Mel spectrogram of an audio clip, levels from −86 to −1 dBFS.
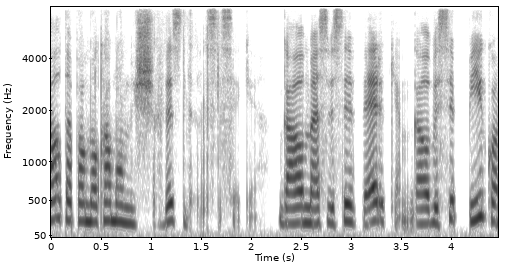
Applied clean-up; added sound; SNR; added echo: neural diffusion model UNIVERSE++.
